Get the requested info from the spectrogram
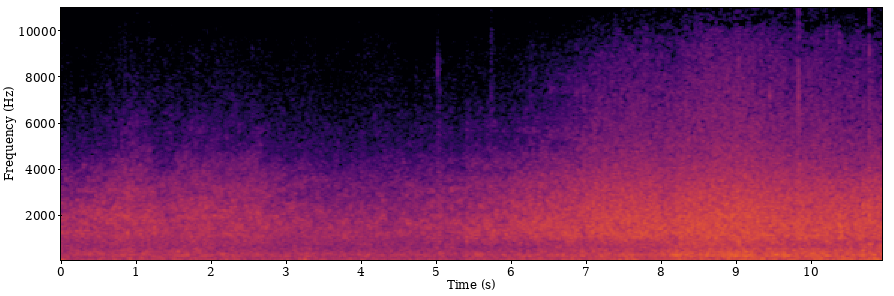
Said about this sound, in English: Tucked away in my little shelter. It's windy and raining.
